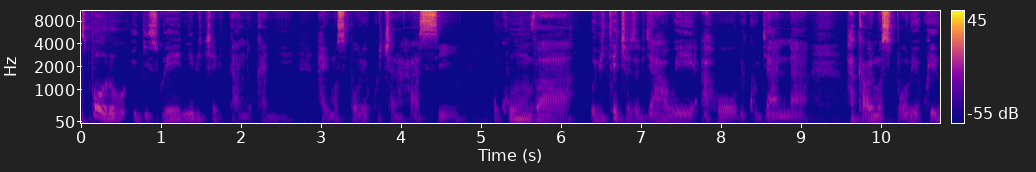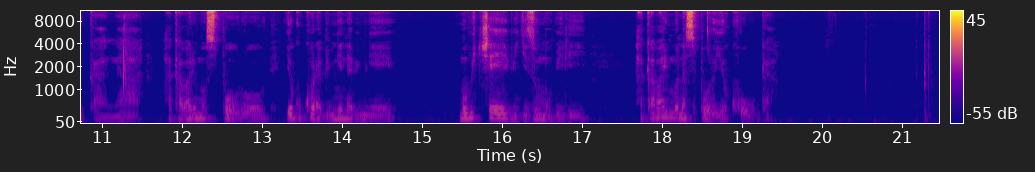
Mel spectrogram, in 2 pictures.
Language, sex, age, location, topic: Kinyarwanda, male, 18-24, Kigali, health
